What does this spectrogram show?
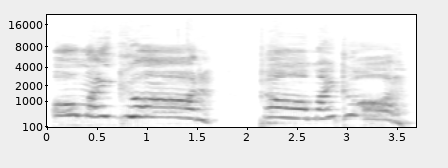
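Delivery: high, slow ecstatic screams; overjoyed shouting at the verdict; shrieking with joy. Real, not acted. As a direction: scream it out in disbelief and delight. Reacting to death sentence verdict.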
